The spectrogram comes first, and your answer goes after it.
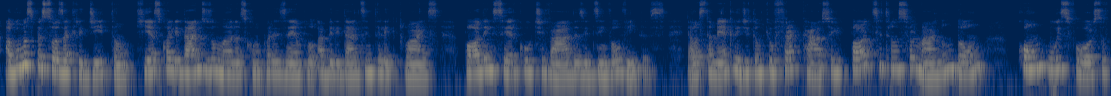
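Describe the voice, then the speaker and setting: A woman's voice: medium pitch, warm tone. Woman psychologist explaining, echoey room. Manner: conversational, tag questions, measured pauses. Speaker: psychologist explaining a concept on her channel. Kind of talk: explanatory talk to camera.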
